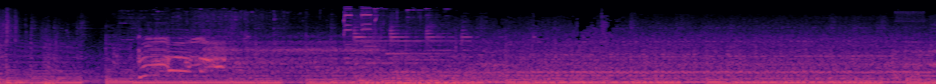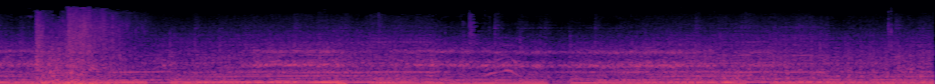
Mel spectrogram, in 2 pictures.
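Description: Tyres screech as a car skids through turns.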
